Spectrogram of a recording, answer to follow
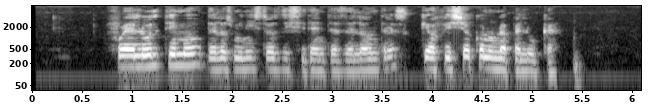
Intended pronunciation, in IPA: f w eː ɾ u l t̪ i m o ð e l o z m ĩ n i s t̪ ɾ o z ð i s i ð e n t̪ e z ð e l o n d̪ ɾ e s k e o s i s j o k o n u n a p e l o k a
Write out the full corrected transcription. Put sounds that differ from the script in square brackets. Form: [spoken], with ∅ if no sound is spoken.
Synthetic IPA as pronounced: f w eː [l] u l t̪ i m o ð e l o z m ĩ n i s t̪ ɾ o z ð i s i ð e n t̪ e z ð e l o n d̪ ɾ e s k e o [f] i s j o k o n u n a p e l [u] k a

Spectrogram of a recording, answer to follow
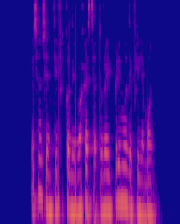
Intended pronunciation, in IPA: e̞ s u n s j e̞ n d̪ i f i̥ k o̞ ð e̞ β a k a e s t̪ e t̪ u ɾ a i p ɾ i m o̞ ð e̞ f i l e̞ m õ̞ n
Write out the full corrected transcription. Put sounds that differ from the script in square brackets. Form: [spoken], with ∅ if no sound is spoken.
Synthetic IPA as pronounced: e̞ s u n s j e̞ n [t̪] i f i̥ k o̞ ð e̞ β a [x] a e s t̪ [a] t̪ u ɾ a i p ɾ i m o̞ ð e̞ f i l e̞ m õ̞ n

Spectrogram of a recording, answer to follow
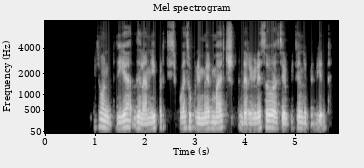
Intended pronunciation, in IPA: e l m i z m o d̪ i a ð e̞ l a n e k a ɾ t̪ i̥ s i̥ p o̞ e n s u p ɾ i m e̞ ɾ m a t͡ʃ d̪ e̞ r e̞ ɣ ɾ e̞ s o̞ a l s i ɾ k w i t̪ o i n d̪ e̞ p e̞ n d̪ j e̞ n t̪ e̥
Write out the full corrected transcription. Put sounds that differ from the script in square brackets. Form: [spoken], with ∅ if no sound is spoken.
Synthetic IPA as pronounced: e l m i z m o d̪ i a ð e̞ l a n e [p] a ɾ t̪ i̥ s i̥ p o̞ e n s u p ɾ i m e̞ ɾ m a t͡ʃ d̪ e̞ r e̞ ɣ ɾ e̞ s o̞ a l s i ɾ k w i t̪ o i n d̪ e̞ p e̞ n d̪ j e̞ n t̪ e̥

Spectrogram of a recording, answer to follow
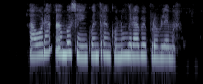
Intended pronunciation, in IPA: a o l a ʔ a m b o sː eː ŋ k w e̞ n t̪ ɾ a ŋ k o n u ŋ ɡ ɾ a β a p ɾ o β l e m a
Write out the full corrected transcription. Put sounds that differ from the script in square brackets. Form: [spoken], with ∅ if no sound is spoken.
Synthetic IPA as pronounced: a o [ɾ] a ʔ a m b o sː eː ŋ k w e̞ n t̪ ɾ a ŋ k o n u ŋ ɡ ɾ a β [e] p ɾ o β l e m a

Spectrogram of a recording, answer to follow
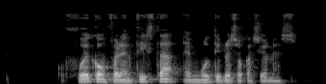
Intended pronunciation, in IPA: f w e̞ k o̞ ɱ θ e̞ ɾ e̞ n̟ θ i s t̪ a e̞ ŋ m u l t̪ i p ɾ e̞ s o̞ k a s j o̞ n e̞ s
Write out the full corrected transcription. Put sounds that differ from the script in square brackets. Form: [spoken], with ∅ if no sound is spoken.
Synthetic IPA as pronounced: f w e̞ k o̞ ɱ [f] e̞ ɾ e̞ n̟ θ i s t̪ a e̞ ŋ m u l t̪ i p [l] e̞ s o̞ k a s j o̞ n e̞ s

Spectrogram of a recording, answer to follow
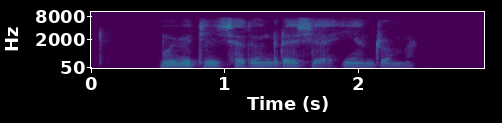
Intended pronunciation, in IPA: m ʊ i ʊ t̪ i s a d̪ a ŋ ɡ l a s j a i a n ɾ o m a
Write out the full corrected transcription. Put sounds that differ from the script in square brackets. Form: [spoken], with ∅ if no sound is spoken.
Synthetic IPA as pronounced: m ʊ [j] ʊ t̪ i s a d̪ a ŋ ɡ [ɾ] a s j a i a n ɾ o m a

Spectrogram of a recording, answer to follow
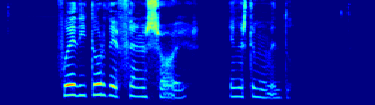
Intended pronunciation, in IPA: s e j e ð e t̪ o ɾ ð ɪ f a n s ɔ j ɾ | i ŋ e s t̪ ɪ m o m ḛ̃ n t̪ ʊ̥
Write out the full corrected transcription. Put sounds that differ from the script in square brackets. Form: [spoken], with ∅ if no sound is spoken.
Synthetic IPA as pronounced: [f] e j e ð [i] t̪ o ɾ ð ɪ f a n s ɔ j ɾ | [e] ŋ e s t̪ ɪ m o m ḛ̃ n t̪ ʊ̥

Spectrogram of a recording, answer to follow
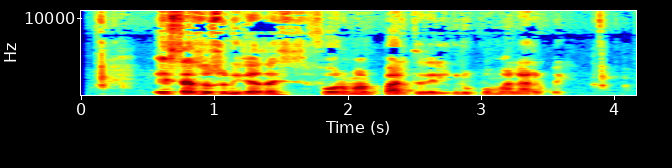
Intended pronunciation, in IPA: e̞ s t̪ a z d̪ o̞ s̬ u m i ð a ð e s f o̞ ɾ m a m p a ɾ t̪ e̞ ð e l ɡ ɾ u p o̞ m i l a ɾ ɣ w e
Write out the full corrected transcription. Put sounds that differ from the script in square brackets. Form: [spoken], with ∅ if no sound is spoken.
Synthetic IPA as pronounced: e̞ s t̪ a z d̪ o̞ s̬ u [n] i ð a ð e s f o̞ ɾ m a m p a ɾ t̪ e̞ ð e l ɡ ɾ u p o̞ m [a] l a ɾ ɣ w e

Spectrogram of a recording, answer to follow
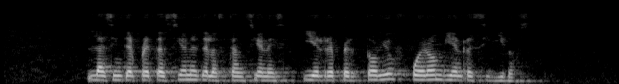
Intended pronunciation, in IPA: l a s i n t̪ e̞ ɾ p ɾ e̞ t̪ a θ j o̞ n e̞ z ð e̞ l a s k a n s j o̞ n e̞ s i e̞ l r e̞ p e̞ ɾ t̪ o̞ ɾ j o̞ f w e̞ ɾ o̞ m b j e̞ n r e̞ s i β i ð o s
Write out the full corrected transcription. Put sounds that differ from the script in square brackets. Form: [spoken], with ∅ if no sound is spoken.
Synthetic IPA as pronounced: l a s i n t̪ e̞ ɾ p ɾ e̞ t̪ a [s] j o̞ n e̞ z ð e̞ l a s k a n s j o̞ n e̞ s i e̞ l r e̞ p e̞ ɾ t̪ o̞ ɾ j o̞ f w e̞ ɾ o̞ m b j e̞ n r e̞ s i β i ð o s

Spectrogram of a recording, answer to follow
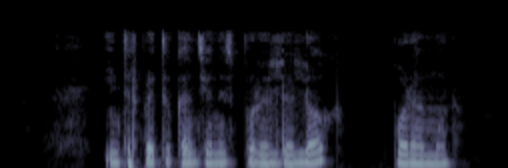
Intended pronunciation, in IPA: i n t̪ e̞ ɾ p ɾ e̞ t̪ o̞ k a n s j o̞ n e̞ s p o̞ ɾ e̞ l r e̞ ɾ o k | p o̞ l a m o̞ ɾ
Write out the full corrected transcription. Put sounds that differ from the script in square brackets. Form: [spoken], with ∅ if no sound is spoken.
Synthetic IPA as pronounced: i n t̪ e̞ ɾ p ɾ e̞ t̪ o̞ k a n s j o̞ n e̞ s p o̞ ɾ e̞ l r e̞ [l] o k | p o̞ [ɾ] a m o̞ ɾ

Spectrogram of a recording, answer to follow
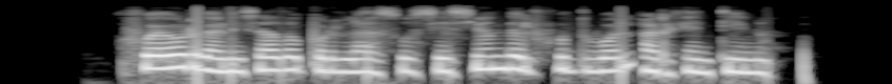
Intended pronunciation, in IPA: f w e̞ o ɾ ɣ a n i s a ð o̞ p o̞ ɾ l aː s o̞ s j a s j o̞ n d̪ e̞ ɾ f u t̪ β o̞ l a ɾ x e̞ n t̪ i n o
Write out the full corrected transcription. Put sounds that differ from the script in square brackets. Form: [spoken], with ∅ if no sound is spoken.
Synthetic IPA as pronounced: f w e̞ o ɾ ɣ a n i s a ð o̞ p o̞ ɾ l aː s o̞ s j a s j o̞ n d̪ e̞ [l] f u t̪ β o̞ l a ɾ x e̞ n t̪ i n o

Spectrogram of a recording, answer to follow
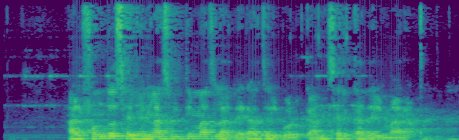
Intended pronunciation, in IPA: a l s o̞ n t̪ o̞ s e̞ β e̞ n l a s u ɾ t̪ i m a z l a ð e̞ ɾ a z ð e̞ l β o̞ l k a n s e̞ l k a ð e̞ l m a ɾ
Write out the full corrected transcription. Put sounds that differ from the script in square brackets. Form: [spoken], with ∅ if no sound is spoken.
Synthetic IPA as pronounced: a l [f] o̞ n [d̪] o̞ s e̞ β e̞ n l a s u [l] t̪ i m a z l a ð e̞ ɾ a z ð e̞ l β o̞ l k a n s e̞ [ɾ] k a ð e̞ l m a ɾ

